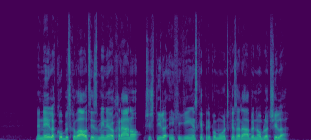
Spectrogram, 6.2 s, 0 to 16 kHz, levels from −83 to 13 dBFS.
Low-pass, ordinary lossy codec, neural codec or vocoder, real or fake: 14.4 kHz; none; none; real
